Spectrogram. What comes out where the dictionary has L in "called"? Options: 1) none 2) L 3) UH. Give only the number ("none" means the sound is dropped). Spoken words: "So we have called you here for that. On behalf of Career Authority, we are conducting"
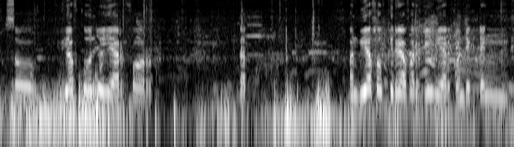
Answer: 2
